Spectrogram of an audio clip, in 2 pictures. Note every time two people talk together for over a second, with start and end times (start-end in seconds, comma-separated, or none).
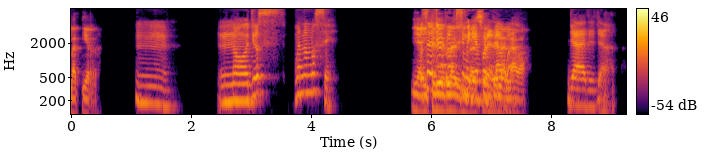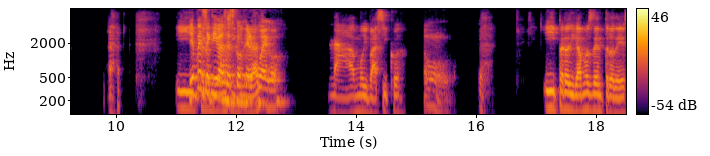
5.8-7.6, 11.2-12.5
